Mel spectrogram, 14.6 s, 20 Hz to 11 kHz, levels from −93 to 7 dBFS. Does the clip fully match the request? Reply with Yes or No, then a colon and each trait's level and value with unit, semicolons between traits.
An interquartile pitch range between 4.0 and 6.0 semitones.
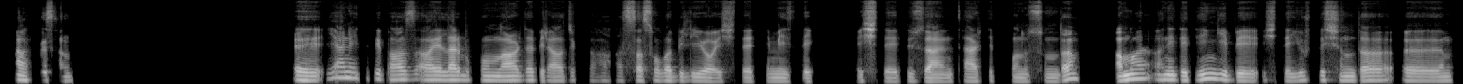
No: average, 3.4 semitones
